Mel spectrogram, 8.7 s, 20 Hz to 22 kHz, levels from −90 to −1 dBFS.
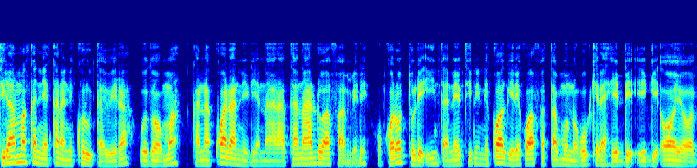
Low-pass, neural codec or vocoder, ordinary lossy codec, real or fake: none; codec, 16 kHz, 16 kbps, FunCodec, trained on Chinese and English, 50 frames a second; none; fake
